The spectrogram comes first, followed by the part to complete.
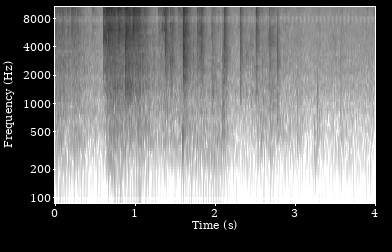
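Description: A Giant Schnauzer stepping into a wire crate and settling onto its cushion: rustling of the bedding and the dog's coat, with a few light clicks and knocks against the crate. It quietens toward the end as the dog lies still.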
